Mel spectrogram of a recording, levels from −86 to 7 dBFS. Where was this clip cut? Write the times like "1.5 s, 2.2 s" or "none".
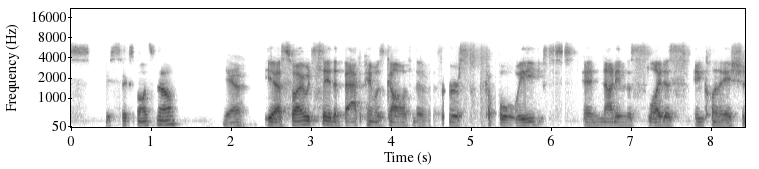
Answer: none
